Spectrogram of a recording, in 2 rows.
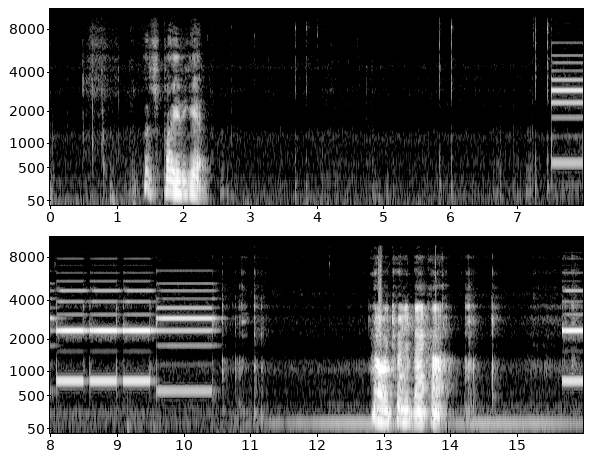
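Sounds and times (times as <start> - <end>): faint clicks: 3.0 - 4.9, 5.8 - 6.2
computer electronic beeps: 15.7 - 16.0.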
